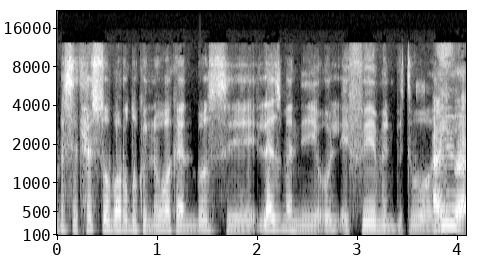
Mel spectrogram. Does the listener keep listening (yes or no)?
no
